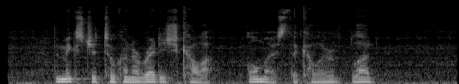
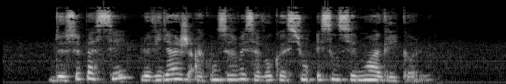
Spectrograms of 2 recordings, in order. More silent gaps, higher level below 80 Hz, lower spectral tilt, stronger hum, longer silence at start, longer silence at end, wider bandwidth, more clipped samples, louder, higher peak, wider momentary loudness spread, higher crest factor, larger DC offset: neither; first, -48 dBFS vs -62 dBFS; first, -6 dB/octave vs -2 dB/octave; neither; second, 0.1 s vs 0.5 s; second, 0 s vs 0.75 s; about the same, 16 kHz vs 16.5 kHz; neither; second, -28 LUFS vs -14 LUFS; second, -12 dBFS vs 0 dBFS; first, 22 LU vs 15 LU; about the same, 18 dB vs 18 dB; neither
